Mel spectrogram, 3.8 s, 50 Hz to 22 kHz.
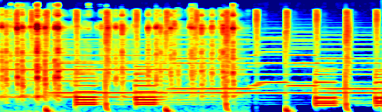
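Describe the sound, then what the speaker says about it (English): Clicky key presses on a Redragon K530 Pro Draconic mechanical keyboard, a dozen or so crisp, close taps at an uneven typing pace, with a steady electronic tone sounding between the strokes. "The keys make a pretty clicky sound."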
